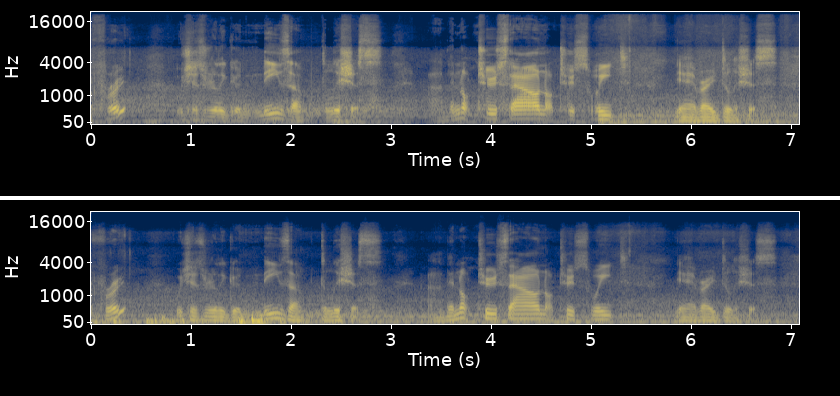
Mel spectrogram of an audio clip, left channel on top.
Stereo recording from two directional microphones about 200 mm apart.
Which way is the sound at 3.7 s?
20° left (ahead or behind).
